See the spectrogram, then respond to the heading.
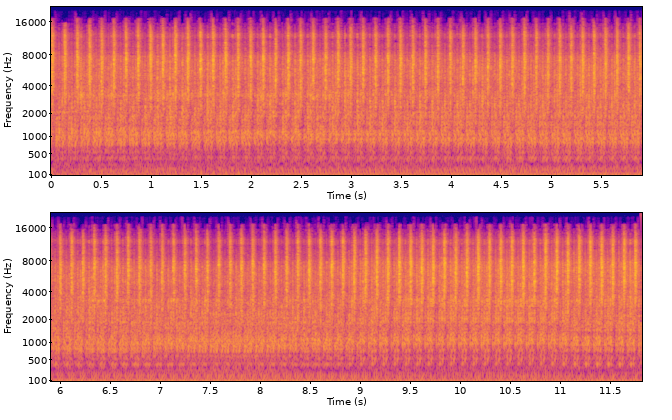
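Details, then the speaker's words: Military fuel-trailer pump diesel, fitting removed from a hole: small diesel chugging about three beats a second with a sharp puffing chuff each stroke as it tries to fire; compression blowing out the open hole. "something's blowing something's blown out the side of that right there it was trying to fire"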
